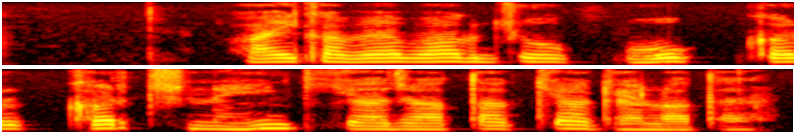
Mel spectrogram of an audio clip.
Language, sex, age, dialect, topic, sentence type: Hindi, male, 51-55, Kanauji Braj Bhasha, banking, question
